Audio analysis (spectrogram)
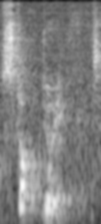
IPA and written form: ˈstɒp̚ ˈduːɪŋ ɪt (Stop doing it)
